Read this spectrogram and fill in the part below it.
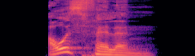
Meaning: dative plural of Ausfall
- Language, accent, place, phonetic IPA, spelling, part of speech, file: German, Germany, Berlin, [ˈaʊ̯sfɛlən], Ausfällen, noun, De-Ausfällen.ogg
